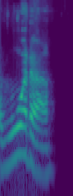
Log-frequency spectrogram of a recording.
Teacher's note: There's rules to African American English, Philadelphia E's, New York E's. Like I'm allowed to drop the schwa instead of saying the ER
